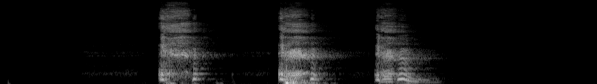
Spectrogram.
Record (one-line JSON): {"three_cough_length": "6.0 s", "three_cough_amplitude": 16540, "three_cough_signal_mean_std_ratio": 0.35, "survey_phase": "beta (2021-08-13 to 2022-03-07)", "age": "45-64", "gender": "Male", "wearing_mask": "No", "symptom_none": true, "smoker_status": "Current smoker (1 to 10 cigarettes per day)", "respiratory_condition_asthma": false, "respiratory_condition_other": false, "recruitment_source": "REACT", "submission_delay": "2 days", "covid_test_result": "Negative", "covid_test_method": "RT-qPCR"}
